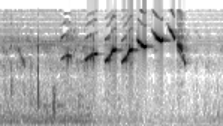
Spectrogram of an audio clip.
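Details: Double-collared seedeater, Baiano song style, Pernambuco, Brazil: after faint low background noise, a quick sequence of about eight bright slurred whistles rises steadily in pitch and ends with a falling note.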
